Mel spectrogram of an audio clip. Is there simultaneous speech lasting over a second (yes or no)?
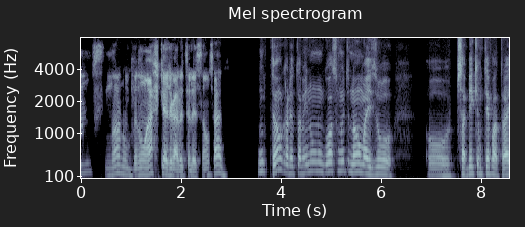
no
